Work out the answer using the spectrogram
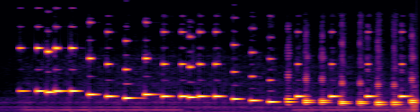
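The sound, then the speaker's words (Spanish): A phone ringtone sounds during an outgoing call: many short, bright electronic beeps in a fast, stepped melodic pattern, repeating loudly and steadily throughout. “Esperen, vamos a hacer una llamada.”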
